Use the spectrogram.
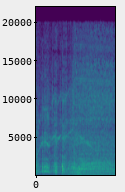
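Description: A car engine cranks briefly and catches, settling straight into a loud, steady idle close by, during a diagnosis of a car that stalls intermittently when coming to a stop.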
